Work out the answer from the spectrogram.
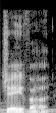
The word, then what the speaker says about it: Jehovah: by the letter jod whence Jehovah should be pronounced Java and this point leads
